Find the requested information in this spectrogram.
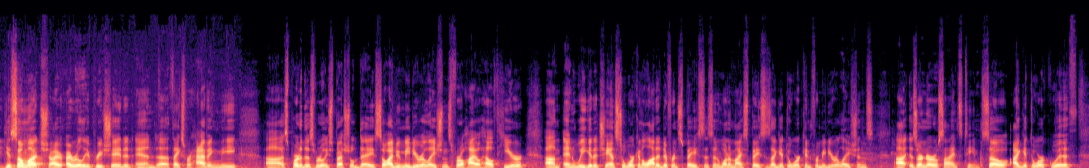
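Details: Adult male speaker; Normal speech.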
